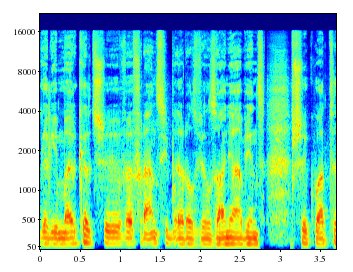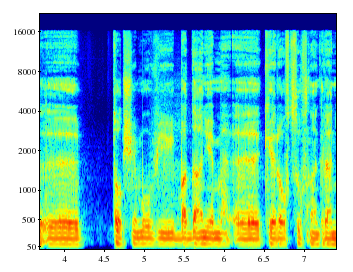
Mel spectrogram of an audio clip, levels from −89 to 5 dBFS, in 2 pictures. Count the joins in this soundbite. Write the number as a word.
three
